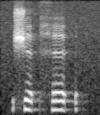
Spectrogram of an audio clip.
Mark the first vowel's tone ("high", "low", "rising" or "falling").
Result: high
